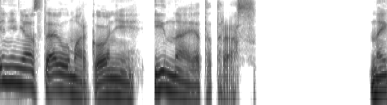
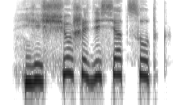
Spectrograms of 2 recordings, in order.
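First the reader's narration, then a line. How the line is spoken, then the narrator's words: Almost human sigh. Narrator (Russian): вздохнул Кап почти по-человечески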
